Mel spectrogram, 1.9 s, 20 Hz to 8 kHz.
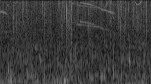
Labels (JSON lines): {"label": "biophony, dolphin", "recorder": "SoundTrap 500"}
